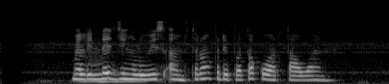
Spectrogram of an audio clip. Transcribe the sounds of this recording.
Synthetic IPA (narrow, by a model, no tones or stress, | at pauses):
mɛlindad͡ʒɨŋluisamst̪ɾɔŋkərdipɔt̪ɔkuwart̪awan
